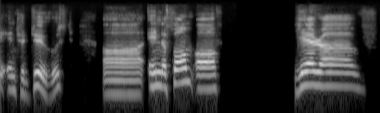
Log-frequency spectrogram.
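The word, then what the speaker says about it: ירבעם: Now we have a new personality introduced in the form of Yerov-am, at least that's how it's pronounced. Yerov-am, right here.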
